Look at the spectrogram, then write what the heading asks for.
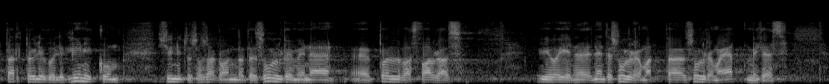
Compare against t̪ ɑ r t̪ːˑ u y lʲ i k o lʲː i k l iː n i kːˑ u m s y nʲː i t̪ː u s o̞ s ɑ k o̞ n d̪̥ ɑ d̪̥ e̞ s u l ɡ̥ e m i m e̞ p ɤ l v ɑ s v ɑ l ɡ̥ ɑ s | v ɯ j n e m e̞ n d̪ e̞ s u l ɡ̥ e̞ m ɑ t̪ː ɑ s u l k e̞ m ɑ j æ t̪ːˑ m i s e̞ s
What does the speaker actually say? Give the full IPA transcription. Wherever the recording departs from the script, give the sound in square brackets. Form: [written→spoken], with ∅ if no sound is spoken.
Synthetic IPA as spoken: t̪ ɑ r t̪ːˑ u y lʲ i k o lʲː i k l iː n i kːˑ u m s y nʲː i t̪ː u s o̞ s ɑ k o̞ n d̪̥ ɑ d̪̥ e̞ s u l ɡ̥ e m i [m→n] e̞ p ɤ l v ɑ s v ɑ l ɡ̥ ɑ s | v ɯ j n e [m→n] e̞ n d̪ e̞ s u l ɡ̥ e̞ m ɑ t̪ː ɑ s u l [k→ɡ] e̞ m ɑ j æ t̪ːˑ m i s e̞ s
